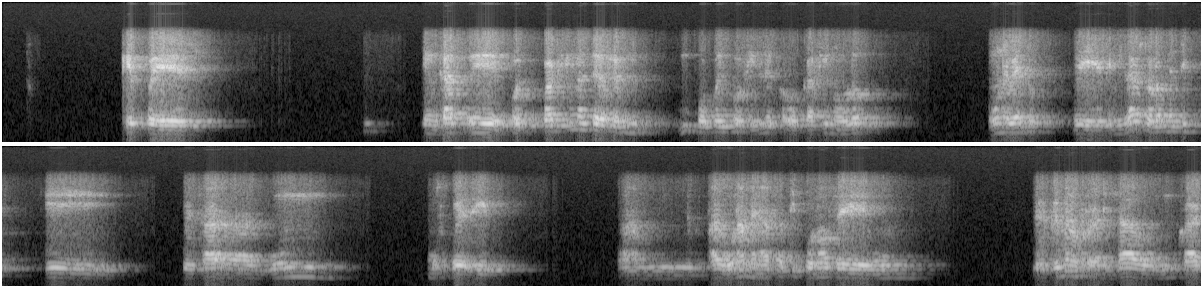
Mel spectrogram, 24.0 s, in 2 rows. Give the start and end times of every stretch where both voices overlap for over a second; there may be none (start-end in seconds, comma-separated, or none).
none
